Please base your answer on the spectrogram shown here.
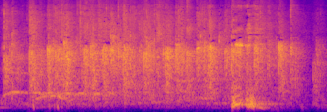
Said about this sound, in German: Und deswegen, ihr dürft euch mal selber einen Applaus geben.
